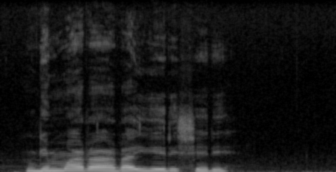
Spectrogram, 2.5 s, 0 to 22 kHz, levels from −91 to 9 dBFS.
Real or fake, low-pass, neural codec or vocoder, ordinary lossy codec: real; none; none; none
